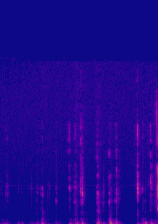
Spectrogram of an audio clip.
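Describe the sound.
A surname being typed into a search on a computer keyboard: quick clusters of light key clicks separated by short pauses, quiet throughout.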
